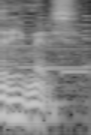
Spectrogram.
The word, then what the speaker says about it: dreamers: así Quiénes son los dreamers déjeme y le comento Pues resulta ser que los dreamers o sea se escribe dreamers pero se pronuncia dreamers Ay qué loco bueno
